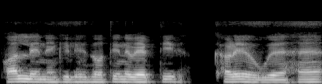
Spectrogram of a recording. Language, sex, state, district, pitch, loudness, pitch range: Hindi, male, Jharkhand, Deoghar, 115 Hz, -17 LUFS, 115-120 Hz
